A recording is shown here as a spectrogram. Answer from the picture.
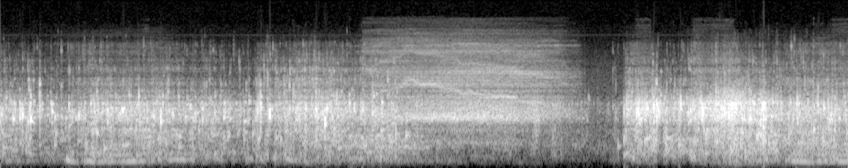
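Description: Scuba regulator breathing underwater: exhaled air bubbles rushing and crackling past the microphone, with a quieter, hissier stretch in the middle and a brief silence just before six seconds, after which the bubbling starts again louder.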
